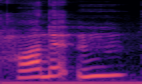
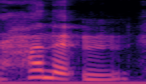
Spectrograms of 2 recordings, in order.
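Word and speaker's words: Honiton: England I believe yeah so it's pronounced htan or hiton what this little schah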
